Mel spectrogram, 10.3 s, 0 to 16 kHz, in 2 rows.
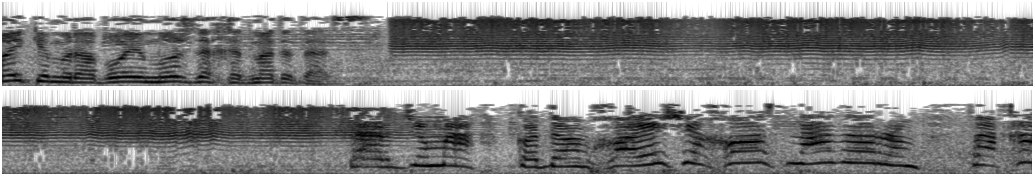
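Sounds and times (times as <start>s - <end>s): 
speech: 0.0s - 2.1s, 7.0s - 10.2s
fly buzzing: 2.0s - 7.4s.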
